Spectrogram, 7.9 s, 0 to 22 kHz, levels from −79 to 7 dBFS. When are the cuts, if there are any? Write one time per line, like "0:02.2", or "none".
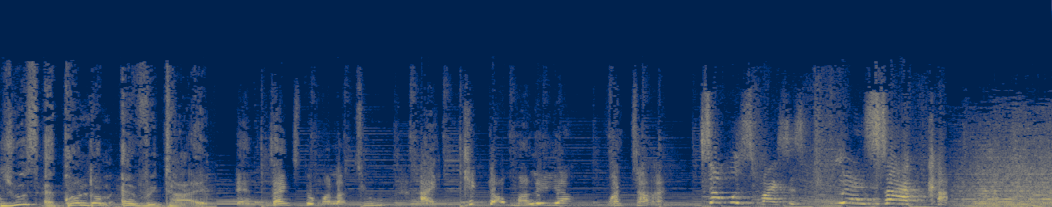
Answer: none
